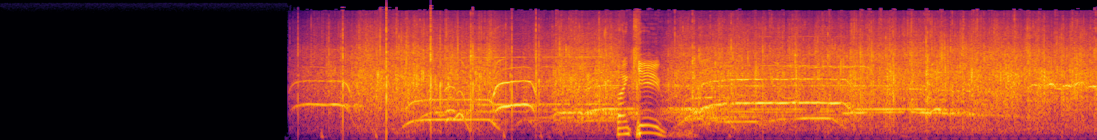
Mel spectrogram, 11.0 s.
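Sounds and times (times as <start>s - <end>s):
crowd applauding: 2.9s - 10.9s
speech: 6.2s - 6.8s.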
